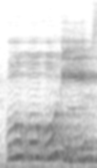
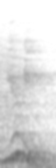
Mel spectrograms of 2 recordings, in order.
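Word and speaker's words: Unhei: "Uni," said a kid as they chanted. No, Yooni, corrected. It's spelled U-N-H-E-I. It's pronounced Yooni.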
